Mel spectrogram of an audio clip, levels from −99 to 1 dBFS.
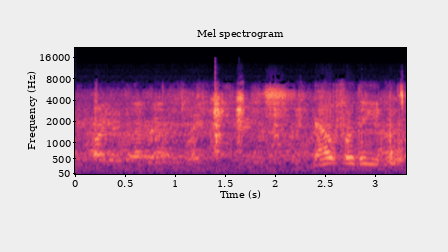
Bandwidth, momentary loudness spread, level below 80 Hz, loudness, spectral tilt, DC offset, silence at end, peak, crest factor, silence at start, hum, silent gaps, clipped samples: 13 kHz; 12 LU; -70 dBFS; -20 LUFS; 0.5 dB/octave; under 0.1%; 0 s; 0 dBFS; 22 dB; 0 s; none; none; under 0.1%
